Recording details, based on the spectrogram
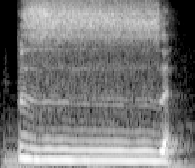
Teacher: of your mouth the roof of your mouth but you're vibrating so even in your throat you should feel the vibration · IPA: /z/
